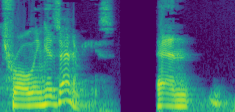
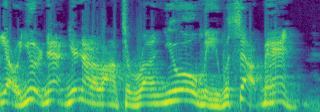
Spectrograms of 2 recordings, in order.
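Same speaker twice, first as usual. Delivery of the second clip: intimidating cartel-boss style gangster talk; 4 semitones higher than usual. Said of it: "the cartels talk that way".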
